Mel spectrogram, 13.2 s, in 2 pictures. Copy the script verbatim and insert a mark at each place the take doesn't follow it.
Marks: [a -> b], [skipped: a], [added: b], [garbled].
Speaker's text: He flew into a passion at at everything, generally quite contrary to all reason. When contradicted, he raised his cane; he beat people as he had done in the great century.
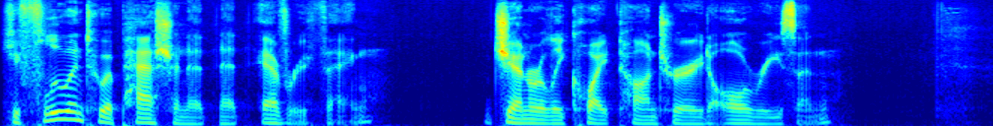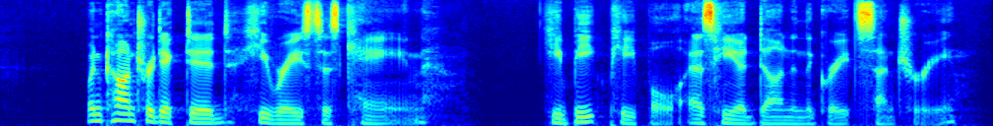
He flew into a passion at at everything, generally quite contrary to all reason. When contradicted, he raised his cane; he beat people as he had done in the great century.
